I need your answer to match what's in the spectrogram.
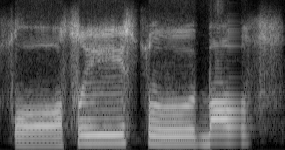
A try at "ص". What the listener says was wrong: Tapi harus diperhatikan ya, buat teman-teman, ketika setiap huruf yang mau bertemu dengan huruf istilah, contohnya huruf shad, huruf sebelumnya jangan ikutan tebal ya. Maka ketika sosi subas, ba-nya tetap ba ya, jangan bo, jadi bo.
